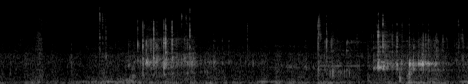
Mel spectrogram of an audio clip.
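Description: Close-up eating sounds: scattered small clicks and crunches from chewing pizza, in two clusters about a second in and again about three seconds in, with a glass of iced cola being lifted to drink near the end.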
